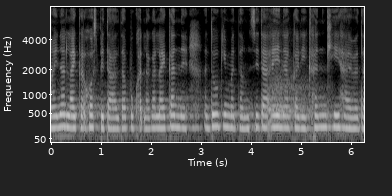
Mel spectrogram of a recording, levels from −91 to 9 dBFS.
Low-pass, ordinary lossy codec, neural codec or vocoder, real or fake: none; none; none; real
